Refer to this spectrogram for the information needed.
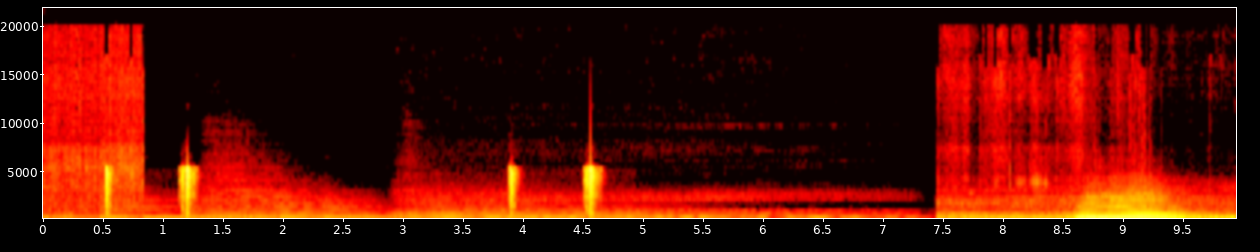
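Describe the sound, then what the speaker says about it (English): A train rumbles past nearby with sharp clanks and a sustained horn-like tone, followed by a louder roaring rush of wind or rain. "How often does the train go by?"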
